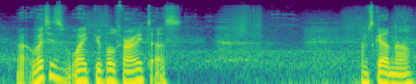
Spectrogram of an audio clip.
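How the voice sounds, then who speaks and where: A man speaks at a fairly quick pace with a French accent. His pitch varies in an ordinary way. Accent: French accent on every language. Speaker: gaming streamer. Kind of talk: casual chat. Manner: animated.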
